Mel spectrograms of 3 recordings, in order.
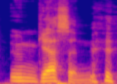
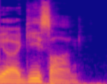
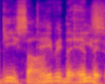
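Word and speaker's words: N'Guessan: It's actually Gisan. David, first name? David Gisan. The N is silent.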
